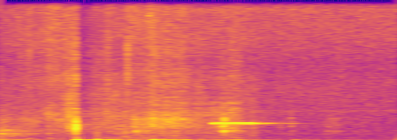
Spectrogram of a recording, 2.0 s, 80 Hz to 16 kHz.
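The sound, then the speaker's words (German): A brief, faint electronic beep from an Olympus DM770 handheld audio recorder signaling it has finished, a single thin high tone after a soft handling thump, over low rumbling background noise. “das war gerade das Piepen des Olympus DM770. Er ist fertig.”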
